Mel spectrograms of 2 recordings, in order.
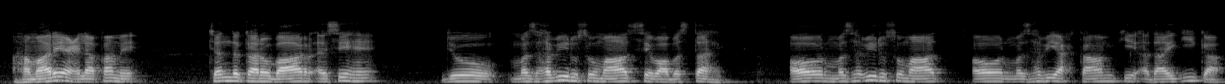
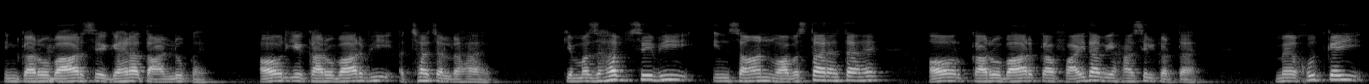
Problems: none marked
